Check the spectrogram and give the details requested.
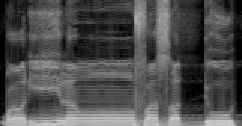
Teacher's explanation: fathah tanwin bertemu fa ikfa hakiki kita samarkan bunyi fathah tanwin dan mendengung selama tiga harakat qolilan fasaddu fasaddu huruf shad masuk ke huruf dal yang bertasdid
